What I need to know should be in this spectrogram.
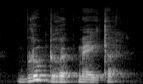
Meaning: a blood pressure monitor, a blood pressure meter
- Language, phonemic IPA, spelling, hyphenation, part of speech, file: Dutch, /ˈblu.drʏkˌmeː.tər/, bloeddrukmeter, bloed‧druk‧me‧ter, noun, Nl-bloeddrukmeter.ogg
